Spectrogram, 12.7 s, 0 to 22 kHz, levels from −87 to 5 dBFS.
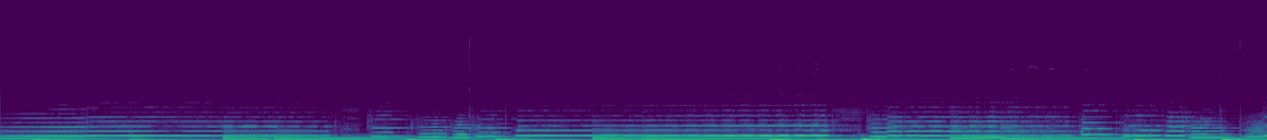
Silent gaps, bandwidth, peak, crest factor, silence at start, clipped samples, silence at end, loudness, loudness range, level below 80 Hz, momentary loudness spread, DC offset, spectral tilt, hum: none; 4.7 kHz; -14 dBFS; 16 dB; 0 s; under 0.1%; 0 s; -30 LUFS; 4 LU; -34 dBFS; 7 LU; under 0.1%; -10 dB/octave; none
